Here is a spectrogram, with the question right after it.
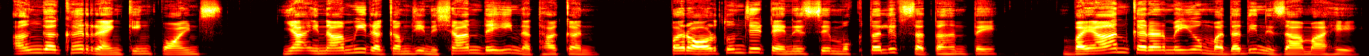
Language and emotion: Sindhi, neutral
